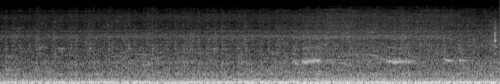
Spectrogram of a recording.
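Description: Steady low rumble of car engines idling, with no revving.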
